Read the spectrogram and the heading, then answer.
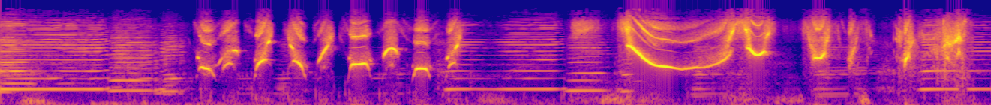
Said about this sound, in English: Some of that slide whistle,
